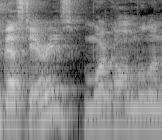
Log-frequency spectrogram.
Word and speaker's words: Morgon: It's very easy to pronounce. It's called Morgon. It's not complex.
